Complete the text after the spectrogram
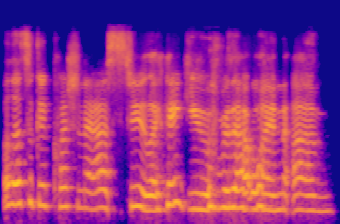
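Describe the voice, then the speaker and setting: Speaking at normal speed in a high, slightly bright voice, this American scholar answers interview questions casually. She is thoughtful in her explanations, though she often uses fillers and restarts her sentences.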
